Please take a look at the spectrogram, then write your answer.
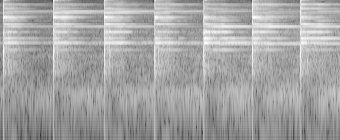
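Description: A blacksmith uses the cross peen of a hammer to spread and flare a piece of metal while forging a Halloween ghost. Seven sharp, ringing blows land close and loud about every half second in a steady rhythm.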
